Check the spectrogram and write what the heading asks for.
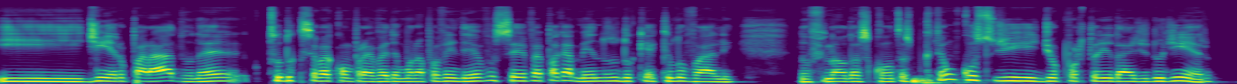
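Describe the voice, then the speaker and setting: A middle-aged man, a guest entrepreneur telling stories in a casual interview, animated and quick to restart his sentences. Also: on the high side, no echo, clean studio sound. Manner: animated, anecdotal, frequent restarts.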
